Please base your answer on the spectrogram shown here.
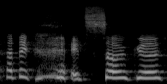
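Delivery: high, laughing through the words; real giggles breaking up speech; helpless laughter. Real, not acted. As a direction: squeak it out while cracking up. Cracking up at own bit.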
